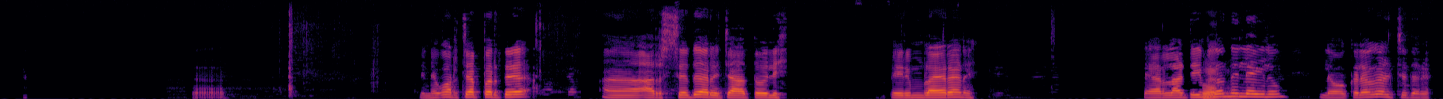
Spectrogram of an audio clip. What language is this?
Malayalam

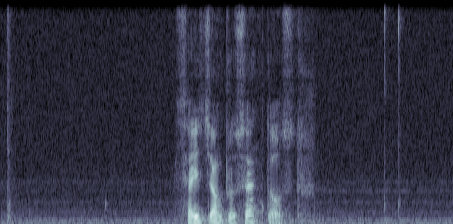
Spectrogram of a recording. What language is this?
Faroese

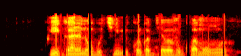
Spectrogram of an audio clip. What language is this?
Kinyarwanda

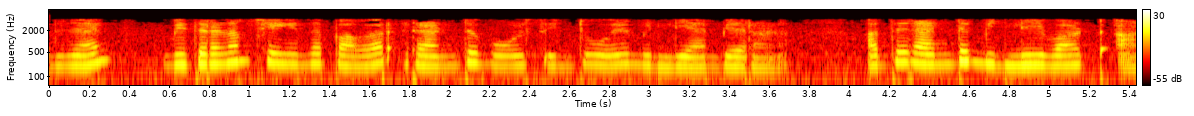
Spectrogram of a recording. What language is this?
Malayalam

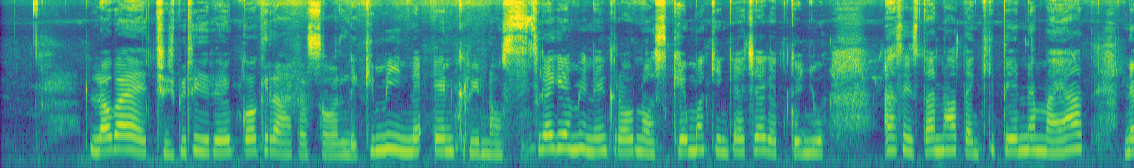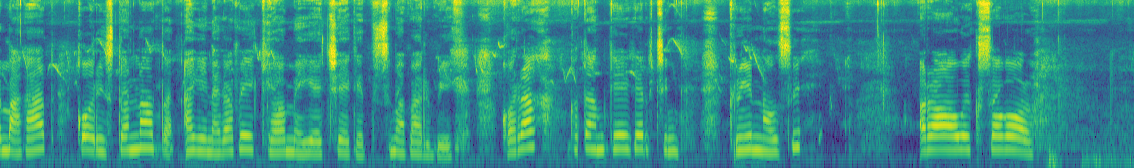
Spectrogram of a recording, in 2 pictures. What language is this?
Kalenjin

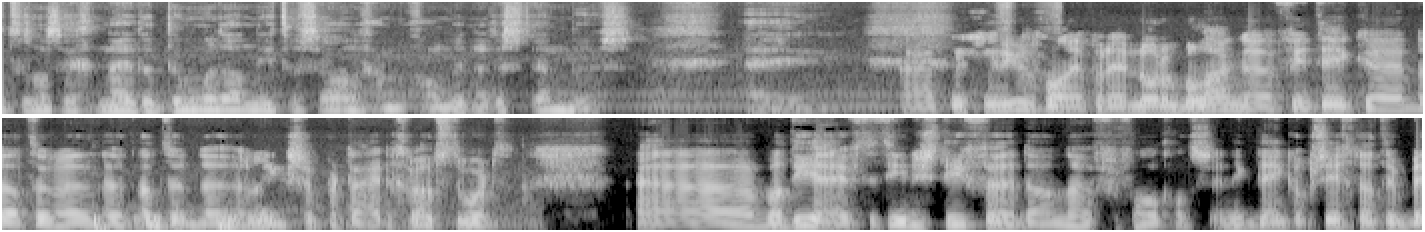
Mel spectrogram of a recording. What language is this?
Dutch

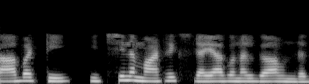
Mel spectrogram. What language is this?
Telugu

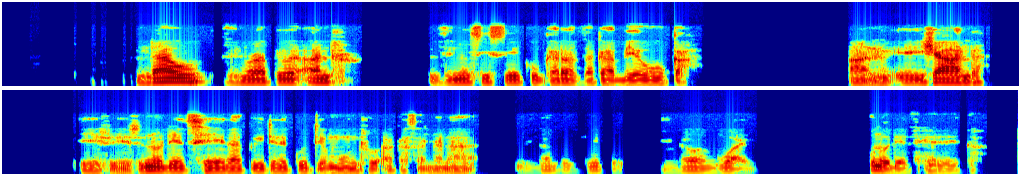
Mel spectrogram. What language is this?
Ndau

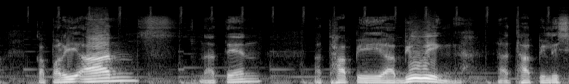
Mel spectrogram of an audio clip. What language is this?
Filipino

